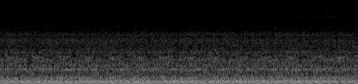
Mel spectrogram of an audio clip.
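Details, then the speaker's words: Toyota Corolla with previously unstable idle, A/C on after idle-up adjusted slightly higher: smooth low even drone, no surging or dips; normal idle after repair. "So tinaas ko konti mga boss. Tingnan natin doon sa loob. Ayan, tumaas siya ng konti mga bossing."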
